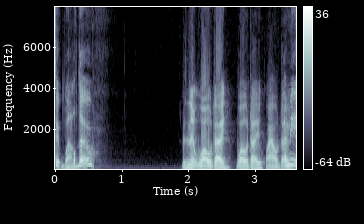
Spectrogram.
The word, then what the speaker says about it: Waldo: it' be amazing do you know what where's Waldo is called in the UK and I K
